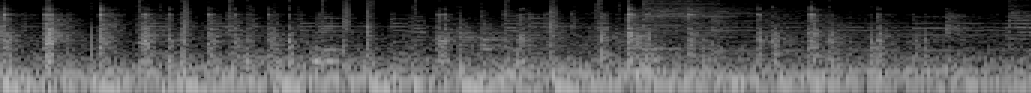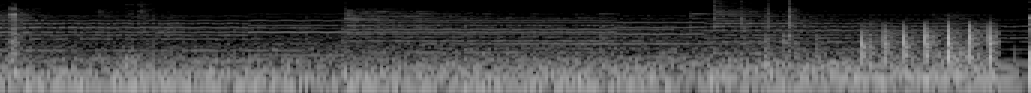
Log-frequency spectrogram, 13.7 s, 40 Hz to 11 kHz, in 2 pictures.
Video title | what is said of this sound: Nobody Knows This Trick! Spray WD-40 on Hot Glue and Fix Every Plastic Crack at Home! 😱 | benar-benar padat saya mengetuknya beberapa kali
